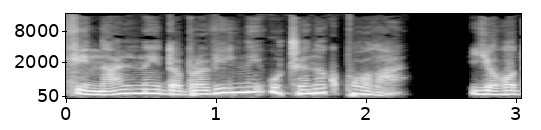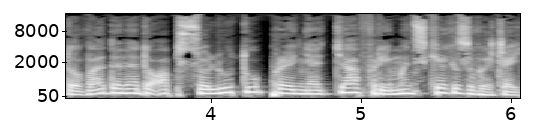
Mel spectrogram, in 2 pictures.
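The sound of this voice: An unforced reading voice set against a quiet background.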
